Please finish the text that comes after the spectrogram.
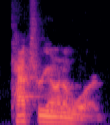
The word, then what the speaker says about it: Catriona Ward: Catriona Ward.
